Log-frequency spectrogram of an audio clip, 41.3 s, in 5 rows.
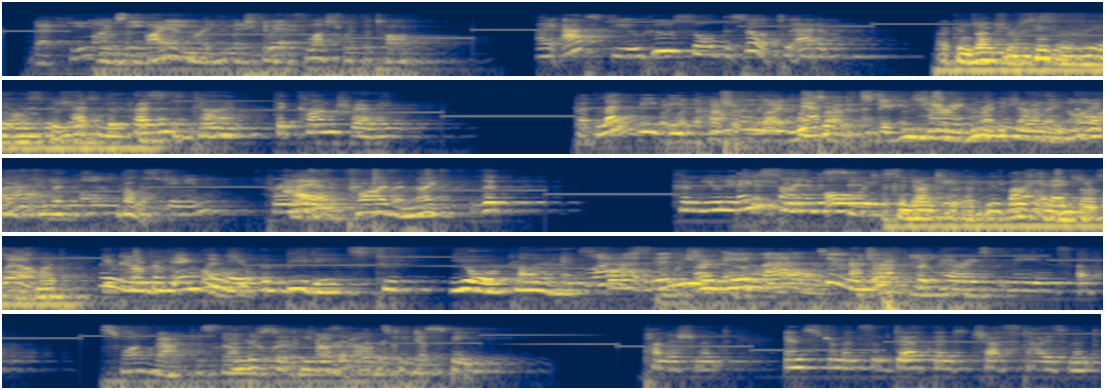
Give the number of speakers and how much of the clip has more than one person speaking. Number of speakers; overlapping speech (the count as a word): ten, about 51%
